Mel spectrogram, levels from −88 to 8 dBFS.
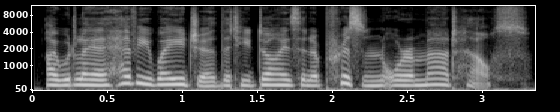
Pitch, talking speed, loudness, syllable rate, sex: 215 Hz, 270 wpm, -16 LUFS, 6.3 syllables/s, female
